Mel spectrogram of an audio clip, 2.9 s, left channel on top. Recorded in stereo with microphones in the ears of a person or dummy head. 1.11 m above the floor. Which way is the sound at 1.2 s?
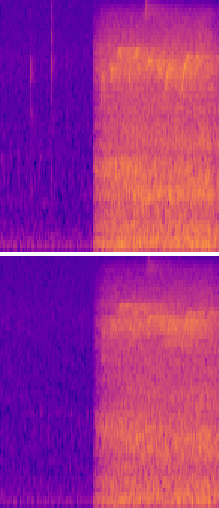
70° left (ahead or behind).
